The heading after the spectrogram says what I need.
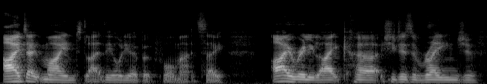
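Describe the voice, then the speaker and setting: Man, bright tense voice, heavy vocal fry, halting, blunt, casual podcast chat. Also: lowish voice, steady tone. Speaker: podcast co-host.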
